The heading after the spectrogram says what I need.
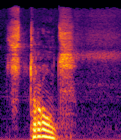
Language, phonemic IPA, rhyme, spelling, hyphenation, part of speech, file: Dutch, /strɔnt/, -ɔnt, stront, stront, noun, Nl-stront.ogg
- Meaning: a huge shit, dung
